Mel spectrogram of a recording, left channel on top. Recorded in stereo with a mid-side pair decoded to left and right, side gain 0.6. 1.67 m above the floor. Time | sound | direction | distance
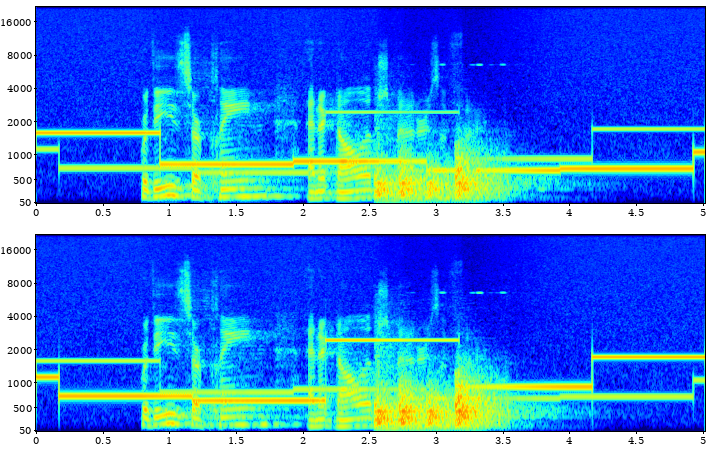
0.8 | a man speaking | 15° left | 2.5 m
2.5 | knocking | 20° right | 0.8 m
